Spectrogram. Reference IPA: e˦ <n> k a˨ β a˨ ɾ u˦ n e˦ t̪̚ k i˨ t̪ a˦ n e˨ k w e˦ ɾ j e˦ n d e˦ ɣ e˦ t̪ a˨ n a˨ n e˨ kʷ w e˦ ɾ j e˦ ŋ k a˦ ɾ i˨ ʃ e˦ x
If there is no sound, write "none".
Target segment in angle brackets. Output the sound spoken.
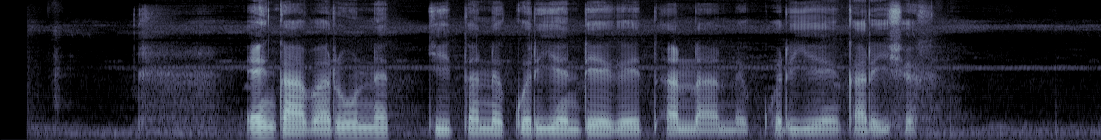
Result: ŋ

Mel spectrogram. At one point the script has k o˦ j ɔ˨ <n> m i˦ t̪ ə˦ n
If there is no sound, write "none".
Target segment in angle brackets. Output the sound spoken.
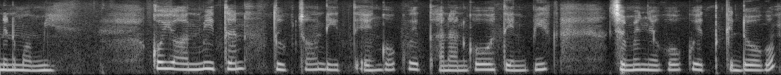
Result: n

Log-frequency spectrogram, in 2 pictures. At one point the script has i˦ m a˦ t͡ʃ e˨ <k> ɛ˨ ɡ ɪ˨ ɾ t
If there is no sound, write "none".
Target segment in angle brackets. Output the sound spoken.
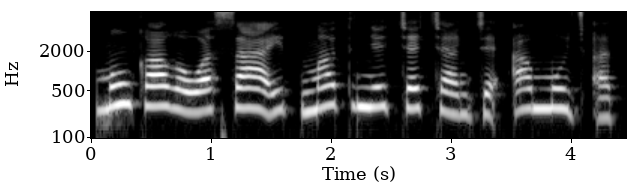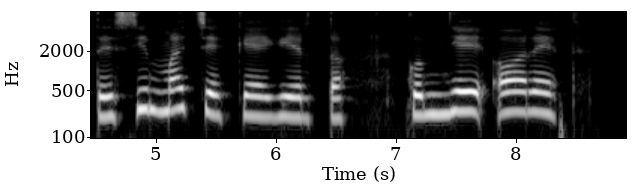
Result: k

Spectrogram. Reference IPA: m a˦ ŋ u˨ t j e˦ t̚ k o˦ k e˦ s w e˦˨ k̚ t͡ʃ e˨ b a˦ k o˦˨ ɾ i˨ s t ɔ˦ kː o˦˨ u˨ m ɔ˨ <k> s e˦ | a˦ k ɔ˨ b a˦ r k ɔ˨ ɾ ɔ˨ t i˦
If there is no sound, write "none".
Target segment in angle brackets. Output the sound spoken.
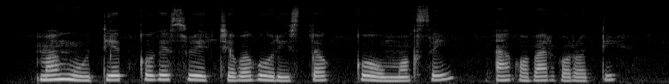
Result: k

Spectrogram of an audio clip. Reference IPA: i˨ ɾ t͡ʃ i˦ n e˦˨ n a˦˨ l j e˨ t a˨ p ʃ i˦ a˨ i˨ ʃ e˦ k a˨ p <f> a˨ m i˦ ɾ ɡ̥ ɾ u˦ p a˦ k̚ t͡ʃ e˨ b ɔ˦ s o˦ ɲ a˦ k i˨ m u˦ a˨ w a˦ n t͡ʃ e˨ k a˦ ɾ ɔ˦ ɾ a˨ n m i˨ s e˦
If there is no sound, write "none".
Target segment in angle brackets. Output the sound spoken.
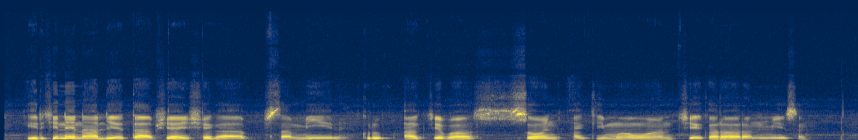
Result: s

